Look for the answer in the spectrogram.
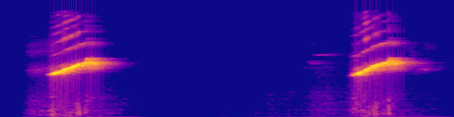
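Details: Black-capped lory uttering two loud, upslurred shrill calls with strong overtones, spaced about three seconds apart, against a silent background.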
